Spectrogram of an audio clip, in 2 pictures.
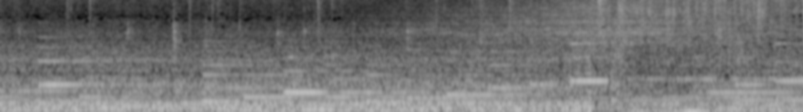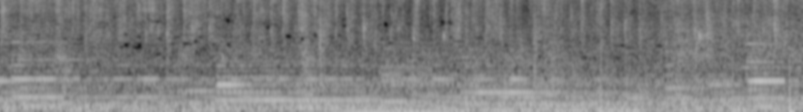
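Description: Oil sizzling and crackling around onion rings in a frying pan on a gas flame, the crackle growing brighter about three seconds in as more rings go into the pan. Background music plays underneath.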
